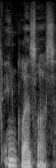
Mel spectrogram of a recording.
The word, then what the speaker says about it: Englezos: Oh, look, you were leaning a little long on that middle syllable, but it's fine. We'll roll with Englezos. It's just Englezos.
